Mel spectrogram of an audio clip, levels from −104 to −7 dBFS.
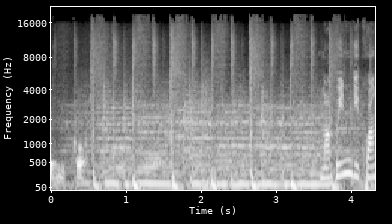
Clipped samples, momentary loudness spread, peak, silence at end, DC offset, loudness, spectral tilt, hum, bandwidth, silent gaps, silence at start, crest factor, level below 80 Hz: under 0.1%; 5 LU; 0 dBFS; 0 s; under 0.1%; -18 LUFS; -5.5 dB/octave; none; 17.5 kHz; none; 0 s; 16 dB; -24 dBFS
